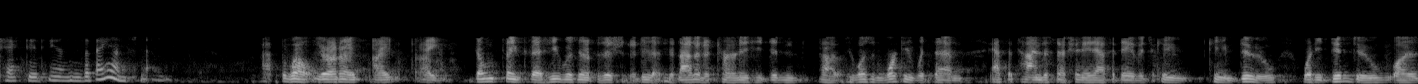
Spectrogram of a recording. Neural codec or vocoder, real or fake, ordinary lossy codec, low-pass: codec, 16 kHz, 4 kbps, FreqCodec, smaller model; fake; MP3, 32 kbps; 3.6 kHz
